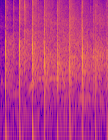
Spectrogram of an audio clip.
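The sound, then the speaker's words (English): An audience claps together in a steady, even rhythm, about nine sharp, crisp claps in quick succession with no talking over them. “Can we give her a clap?”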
